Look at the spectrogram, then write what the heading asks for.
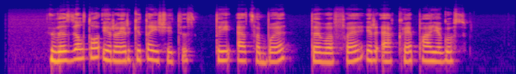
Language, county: Lithuanian, Vilnius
